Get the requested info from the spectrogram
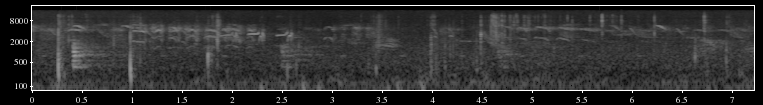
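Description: Small birds chirping and calling: many short, high, quick chirps and whistled notes, scattered irregularly over faint outdoor ambience.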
